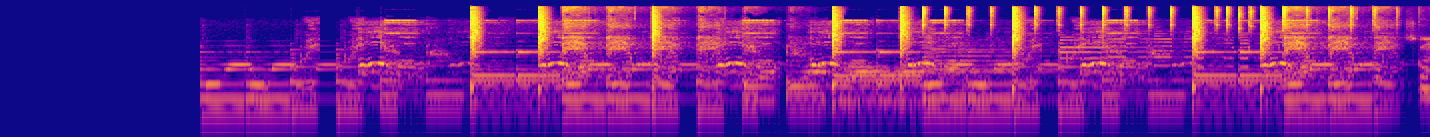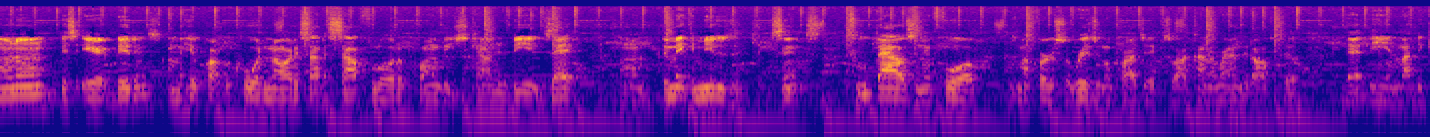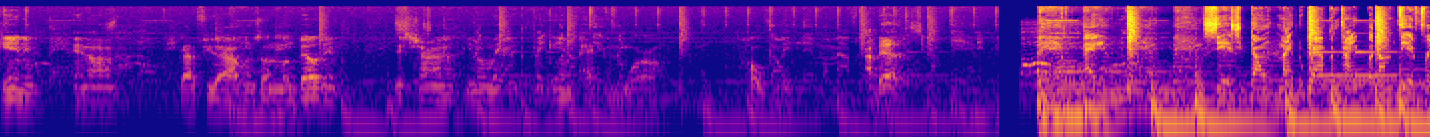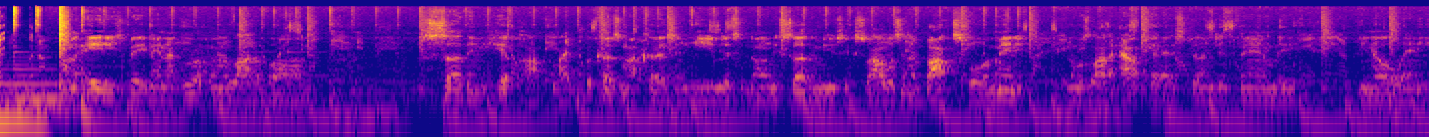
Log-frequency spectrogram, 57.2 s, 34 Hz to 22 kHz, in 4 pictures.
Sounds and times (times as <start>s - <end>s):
Music: 2.0s - 57.1s.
